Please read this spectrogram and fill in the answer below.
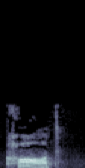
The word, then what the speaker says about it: caught: 对耶，所以通常是去搭飞机搭火车，就是那个不等你的交通工具的时候，你会用这个字。所以我们常常会有说去赶公车赶火车的意思，用 catch 这个动词，注意它的三态哦， catch, caught, caught, C-A-U-G-H-T-G-H 不发音， catch, caught, caught.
